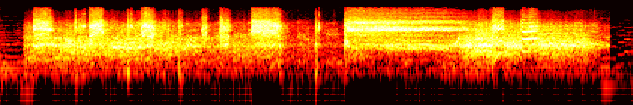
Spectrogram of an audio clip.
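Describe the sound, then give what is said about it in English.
Mel Blanc vocally imitates Jack Benny's old car trying to start, from golden-age radio: coughing, sputtering bursts that grow into a loud, wheezing, rattling run before cutting off. No words are spoken. “it was really Mel Blanc, the man of a thousand voices, vocalizing Jack Benny's car during radio's golden age.”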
